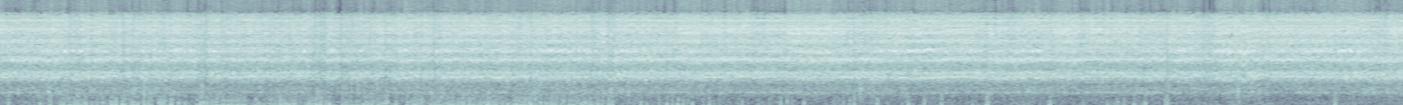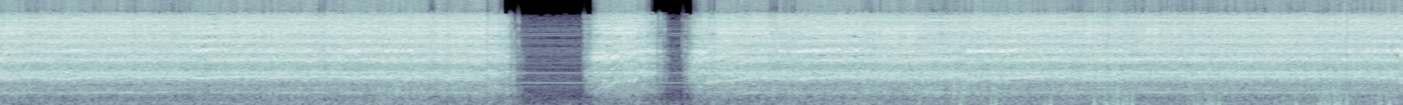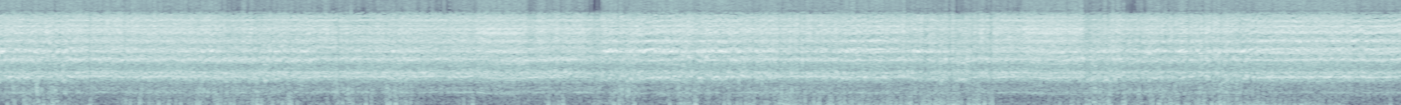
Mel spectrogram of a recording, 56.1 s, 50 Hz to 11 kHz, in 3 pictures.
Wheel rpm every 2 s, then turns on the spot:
230, 230, 230, 230, 230, 220, 220, 230, 230, 220, 230, 230, 140, 60, 200, 220, 220, 230, 230, 240, 230, 230, 220, 220, 220, 220, 210, 210.
none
